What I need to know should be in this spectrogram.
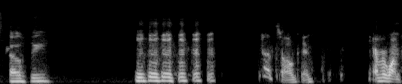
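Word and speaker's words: Ko-fi: Calling it Kofi when it's Kofi. That's all good. Everyone pronounces it wrong, I'm sure.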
